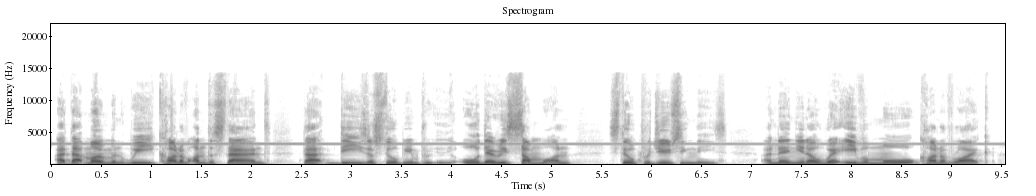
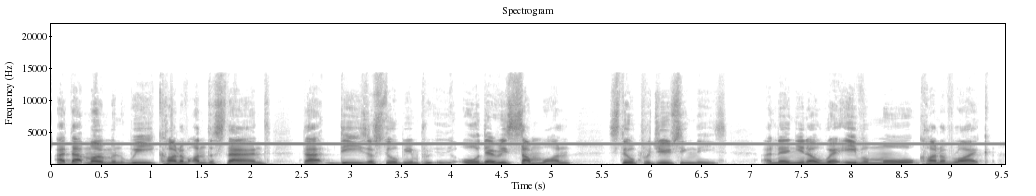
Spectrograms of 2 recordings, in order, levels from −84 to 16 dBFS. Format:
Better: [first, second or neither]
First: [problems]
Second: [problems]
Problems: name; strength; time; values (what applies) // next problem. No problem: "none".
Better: first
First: high-pitched whine; faint; throughout; 3 kHz, 20 dB below the speech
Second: high-pitched whine; loud; throughout; 3 kHz, 6 dB below the speech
